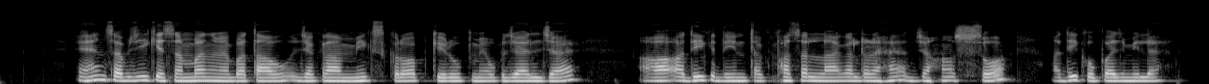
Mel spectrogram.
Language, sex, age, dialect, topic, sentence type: Maithili, male, 18-24, Bajjika, agriculture, question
